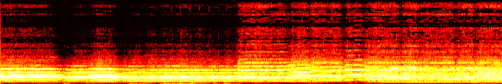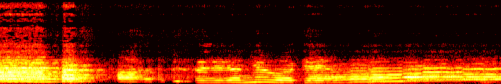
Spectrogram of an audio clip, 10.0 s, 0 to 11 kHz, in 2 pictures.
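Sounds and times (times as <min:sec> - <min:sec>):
brass-led band passage: 0:00.0 - 0:06.1
person singing with light backing: 0:01.5 - 0:10.0.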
